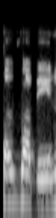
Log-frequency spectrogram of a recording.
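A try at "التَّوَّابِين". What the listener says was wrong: तव्वाबीन, लंबा करें ना।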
